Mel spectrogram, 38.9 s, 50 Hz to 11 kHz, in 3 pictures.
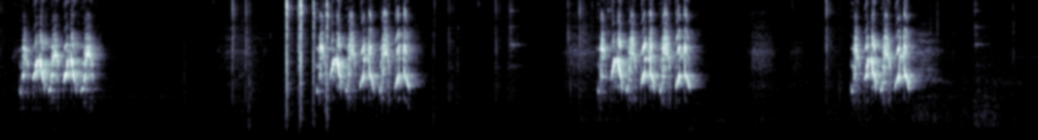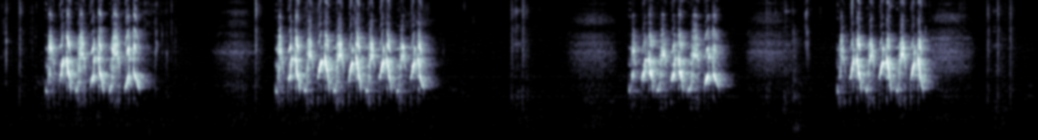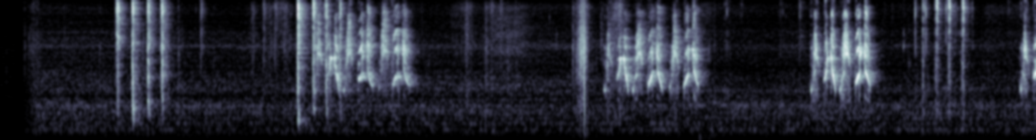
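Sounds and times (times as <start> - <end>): steady hum: 26.2 - 38.9
cockatiel vocalizing: 27.4 - 28.2, 29.6 - 31.2, 33.5 - 34.8, 36.0 - 38.1, 38.7 - 38.9
sharp clicks: 27.4 - 30.4, 37.2 - 38.2.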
